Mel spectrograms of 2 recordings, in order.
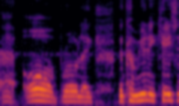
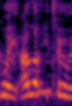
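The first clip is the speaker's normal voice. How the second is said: high, excited reenacted declaration; giddy love declaration; 11 semitones higher, 4 dB louder than usual. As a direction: blurt it back high, playfully giddy. Acting giddy lovers' exchange.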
